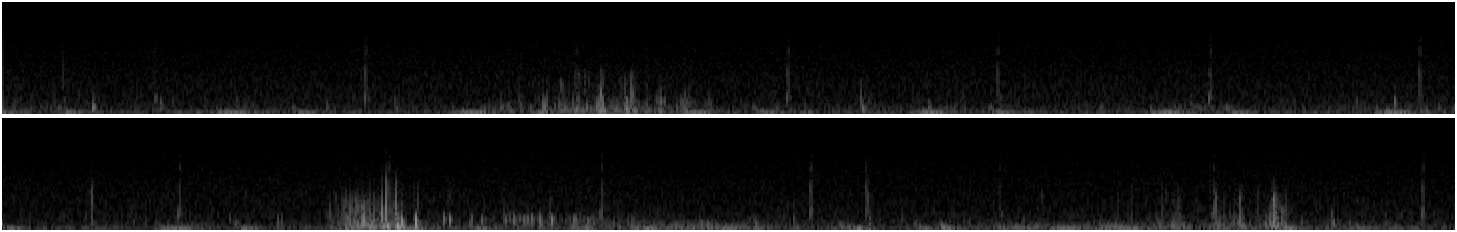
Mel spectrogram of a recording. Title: Empty stomach growling sound | My Stomach Makes Noises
